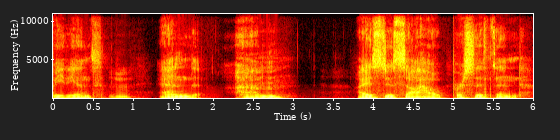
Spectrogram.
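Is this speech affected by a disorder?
Yes: ALS; affects hand function.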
